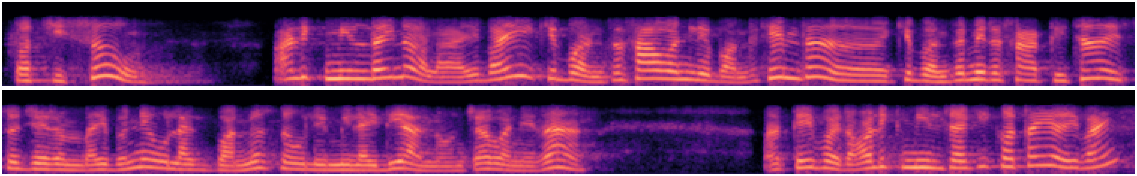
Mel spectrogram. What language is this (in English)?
Nepali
